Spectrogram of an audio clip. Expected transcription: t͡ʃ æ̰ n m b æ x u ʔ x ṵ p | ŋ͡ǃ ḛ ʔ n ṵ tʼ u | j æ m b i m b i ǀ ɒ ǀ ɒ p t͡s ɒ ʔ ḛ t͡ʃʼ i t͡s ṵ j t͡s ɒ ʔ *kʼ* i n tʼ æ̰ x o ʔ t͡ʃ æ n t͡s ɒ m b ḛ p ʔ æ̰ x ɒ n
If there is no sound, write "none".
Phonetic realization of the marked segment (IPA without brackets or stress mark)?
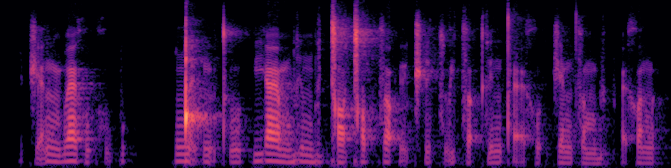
kʼ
